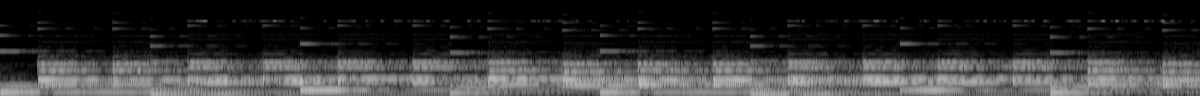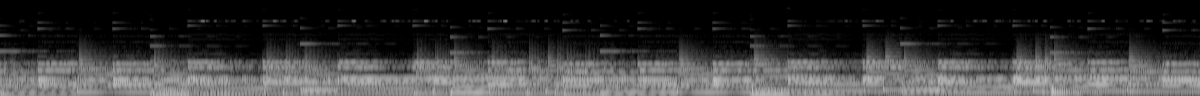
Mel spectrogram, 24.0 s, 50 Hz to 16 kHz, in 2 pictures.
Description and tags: synth synth and synth. Decoration and melody on second part, use this synth loop for your broken video or your future musical hit.
160-bpm, 160bpm, 16bar, broken, long-loop, loop, musical, no-drum, synth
